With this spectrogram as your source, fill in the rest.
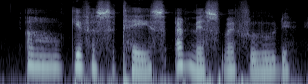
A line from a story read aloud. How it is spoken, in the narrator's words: he said wistfully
